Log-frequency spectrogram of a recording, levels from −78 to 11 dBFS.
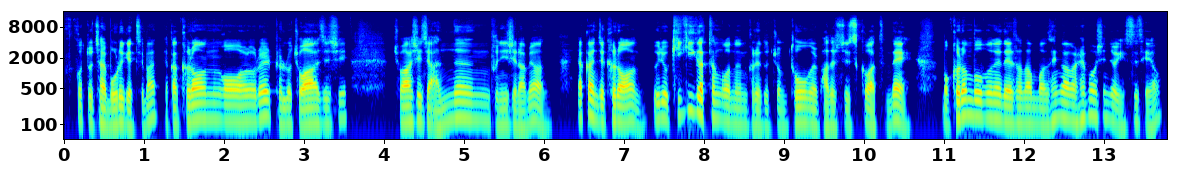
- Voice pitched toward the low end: Yes, low, 120 Hz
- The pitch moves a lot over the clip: No, average, 4.3 semitones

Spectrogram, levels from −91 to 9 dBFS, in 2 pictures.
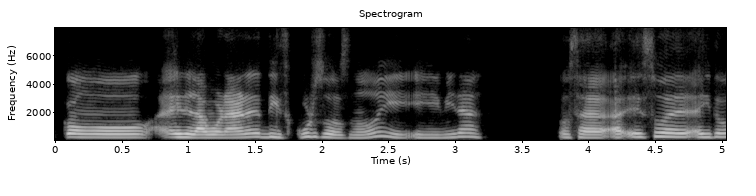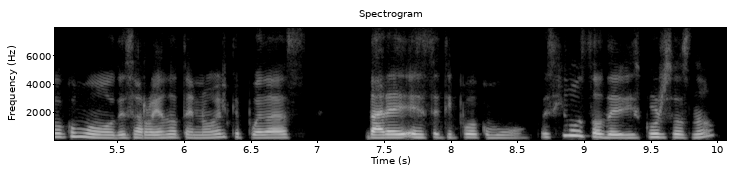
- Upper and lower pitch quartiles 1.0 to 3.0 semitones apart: Yes, narrow, 2.6 semitones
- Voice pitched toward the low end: No, high, 225 Hz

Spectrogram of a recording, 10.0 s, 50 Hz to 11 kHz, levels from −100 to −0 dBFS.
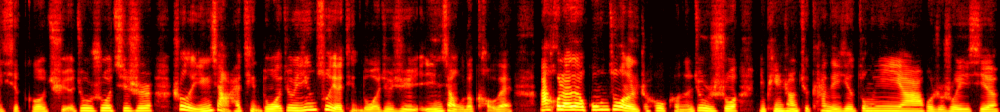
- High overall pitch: Yes, high, 205 Hz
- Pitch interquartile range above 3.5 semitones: Yes, average, 4.3 semitones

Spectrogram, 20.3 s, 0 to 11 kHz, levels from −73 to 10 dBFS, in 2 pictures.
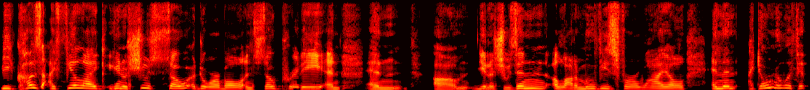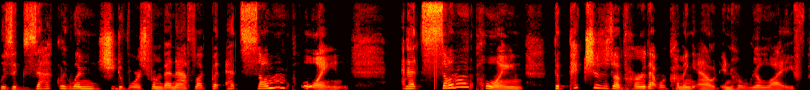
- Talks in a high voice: Yes, high, 225 Hz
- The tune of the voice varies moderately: Yes, average, 3.8 semitones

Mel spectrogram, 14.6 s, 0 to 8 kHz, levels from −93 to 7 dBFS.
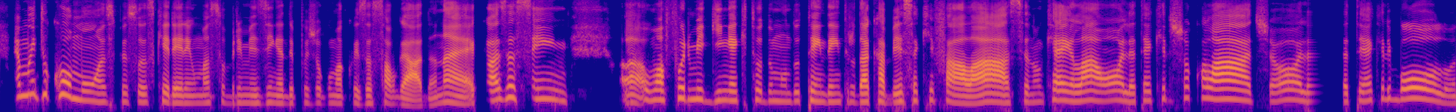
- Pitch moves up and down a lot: No, average, 4.4 semitones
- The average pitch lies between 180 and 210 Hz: Yes, high, 195 Hz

